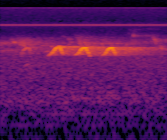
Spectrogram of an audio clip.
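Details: European robin, live outdoor recording: three brief high arched notes in quick succession, about a quarter second apart, against constant faint hiss.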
